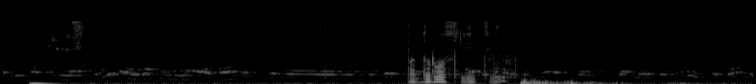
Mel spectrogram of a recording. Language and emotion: Russian, neutral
